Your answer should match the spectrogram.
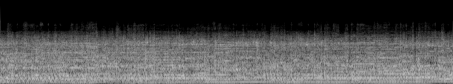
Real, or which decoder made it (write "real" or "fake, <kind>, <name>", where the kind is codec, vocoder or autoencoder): fake, codec, SNAC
